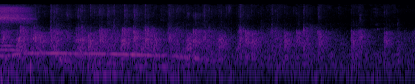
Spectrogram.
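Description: Faint scattered audience clapping, thinning out and dying away over the few seconds.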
